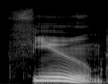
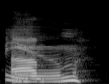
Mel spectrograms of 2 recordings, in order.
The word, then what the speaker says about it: FUM: It's spelled FUM, F-U-M, but it's pronounced Fume. – Fume.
